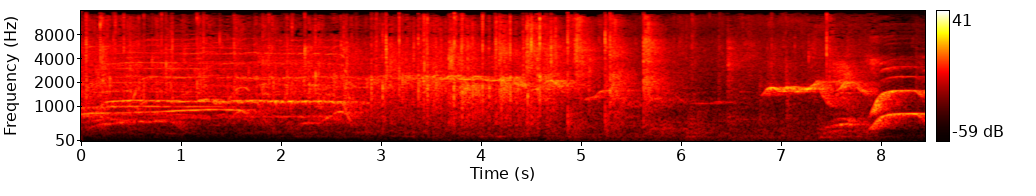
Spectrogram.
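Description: Audience applause with whooping and whistling calls, dense at first and thinning out after about five seconds, with a few voices calling out near the end.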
